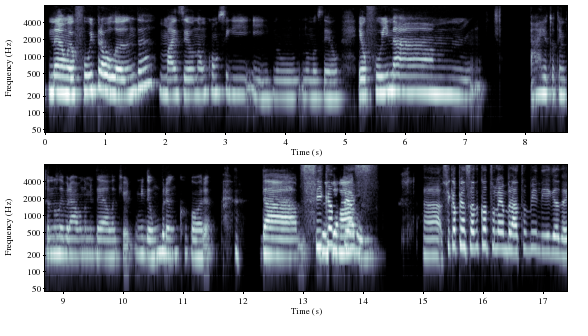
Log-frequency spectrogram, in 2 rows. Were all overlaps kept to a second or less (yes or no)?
no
